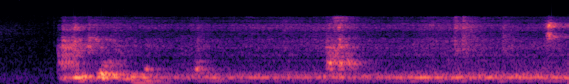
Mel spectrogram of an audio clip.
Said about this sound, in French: Il fait marcher l'imprimante.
